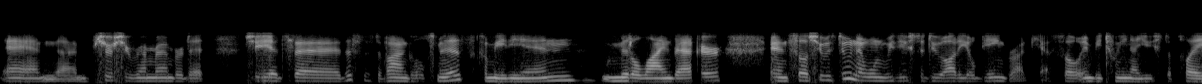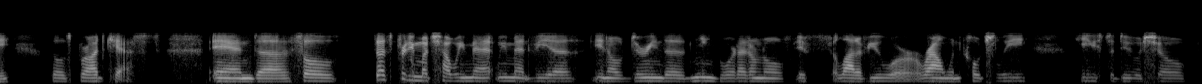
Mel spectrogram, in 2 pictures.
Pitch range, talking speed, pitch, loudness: 145-165 Hz, 190 wpm, 150 Hz, -30 LUFS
